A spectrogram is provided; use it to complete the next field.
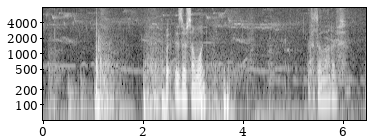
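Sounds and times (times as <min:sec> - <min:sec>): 
footsteps on the ceiling above: 0:00.0 - 0:04.9
speech: 0:02.5 - 0:03.4, 0:05.5 - 0:06.2.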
